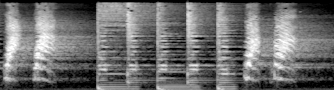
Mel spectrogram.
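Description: Quacking calls in two pairs, one pair at the start and another about three seconds in, each call falling in pitch, set between bouncy, evenly struck keyboard and bass chords of a children's song.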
